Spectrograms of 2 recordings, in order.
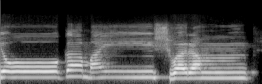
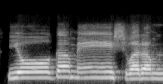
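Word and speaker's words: योगमैश्वरम्: Here the mai has to be, the ma is joined with the I vowel sound. So it has, an I is long pronunciation. So please do not recite it as yogameshwaram. No, it is yogamaishwaram.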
